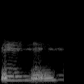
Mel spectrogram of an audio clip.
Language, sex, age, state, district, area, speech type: Odia, female, 45-60, Odisha, Gajapati, rural, conversation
